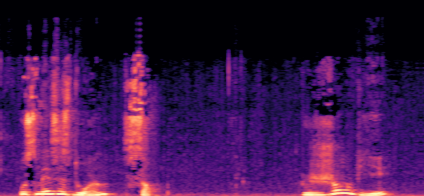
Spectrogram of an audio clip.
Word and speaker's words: janvier: Os meses do ano são janvier, lembrando que o AM tem som de an, e esse R no final vira como se fosse um acento circunflexo. Janvier, février, o E bem pronunciado no início porque tem um acento agudo.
